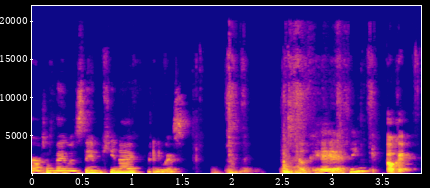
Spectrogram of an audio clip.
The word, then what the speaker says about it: Kenai: the the Kenai color I think right Kenai this is the Keen Eye colorway what's up fuzzies it's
